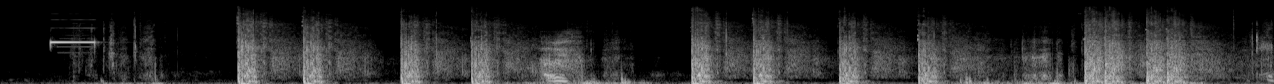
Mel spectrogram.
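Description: Sharp, loud gunshots crack out at an IPSC shooting competition stage, a dozen or so close reports in quick irregular bursts. A brief beep comes before the first shot, and faint sounds carry between the shots.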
